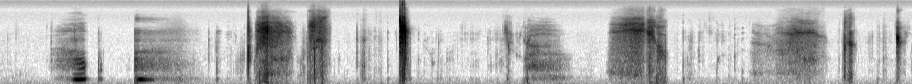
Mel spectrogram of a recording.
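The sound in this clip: Wet licking and mouth sounds from a candy being licked close to the ear, a series of soft, short smacks and slurps with quiet pauses between them.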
